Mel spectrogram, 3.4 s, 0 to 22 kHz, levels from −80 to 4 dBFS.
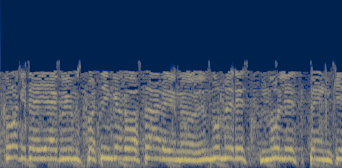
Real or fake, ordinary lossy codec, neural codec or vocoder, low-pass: real; AAC, 16 kbps; none; 19.8 kHz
